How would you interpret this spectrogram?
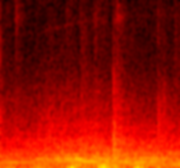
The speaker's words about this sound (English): So this is in the metro now. Oh, there's music playing, lovely.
